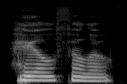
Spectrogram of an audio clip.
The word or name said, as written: hail-fellow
